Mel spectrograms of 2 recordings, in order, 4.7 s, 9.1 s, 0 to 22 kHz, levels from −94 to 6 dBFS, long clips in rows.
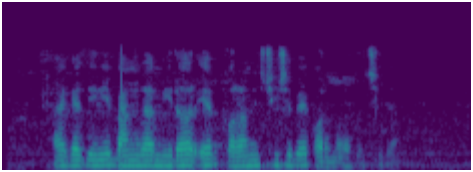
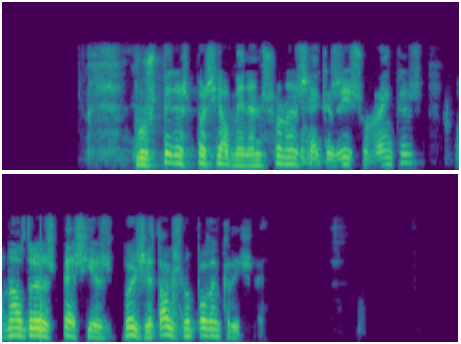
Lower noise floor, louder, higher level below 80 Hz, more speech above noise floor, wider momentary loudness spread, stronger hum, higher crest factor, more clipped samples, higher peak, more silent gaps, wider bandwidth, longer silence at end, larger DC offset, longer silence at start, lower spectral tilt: second, -78 dBFS vs under -90 dBFS; second, -46 LUFS vs -17 LUFS; second, -74 dBFS vs -56 dBFS; second, 33 dB vs over 73 dB; about the same, 13 LU vs 15 LU; neither; about the same, 20 dB vs 18 dB; neither; second, -26 dBFS vs -2 dBFS; second, none vs 5.70-5.75 s; about the same, 7.6 kHz vs 8 kHz; second, 0.9 s vs 2 s; neither; second, 0.5 s vs 0.85 s; about the same, -6 dB/octave vs -5 dB/octave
